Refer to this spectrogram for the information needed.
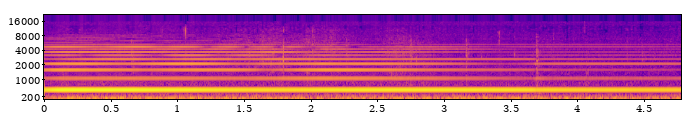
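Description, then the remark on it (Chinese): A single accordion note, played by pressing one key without moving the bellows, sounds steadily for about five seconds. It is a reedy mid-pitched tone with bright overtones that slowly grows fainter as it holds, with no talking over it. “好，那再做一次刚刚我们只有按按键，但是呢不动这个风箱的时候的声音，再听一次哦。”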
